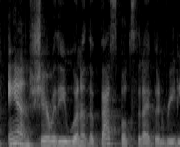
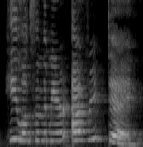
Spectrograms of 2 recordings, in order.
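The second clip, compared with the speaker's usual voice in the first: put-on high, loud, teasing girls; teasing sisters; 13 semitones higher, 7 dB louder than usual. A narrator's reading. Sisters teasing about their brother, high tattling.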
